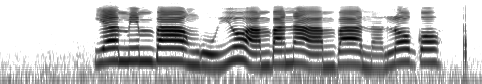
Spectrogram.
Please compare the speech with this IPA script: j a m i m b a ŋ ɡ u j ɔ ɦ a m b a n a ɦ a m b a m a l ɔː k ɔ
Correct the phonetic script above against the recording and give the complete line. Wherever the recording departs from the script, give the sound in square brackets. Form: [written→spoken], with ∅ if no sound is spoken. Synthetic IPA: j a m i m b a ŋ ɡ u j ɔ ɦ a m b a n a ɦ a m b a [m→n] a l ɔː k ɔ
